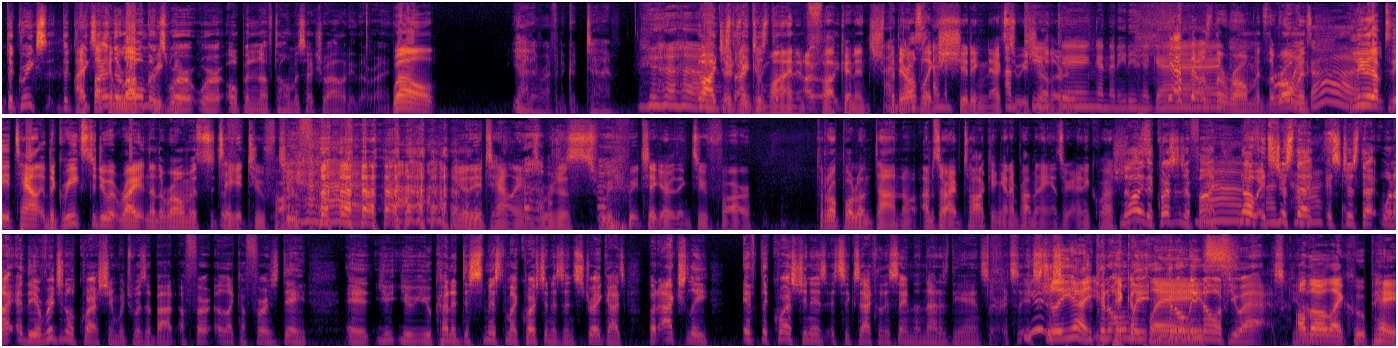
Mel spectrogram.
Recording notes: In a car outside the Comedy Cellar.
